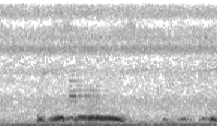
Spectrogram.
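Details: Spotted dove cooing as a lure for wild doves: two quick clipped notes lead into a long, level, hollow coo, followed by faint softer coos at the end, with quiet background hum.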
